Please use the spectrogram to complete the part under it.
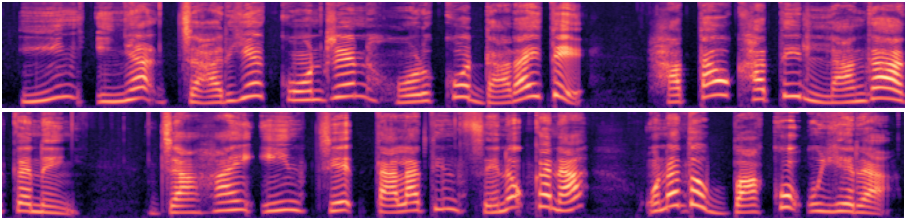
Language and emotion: Santali, angry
